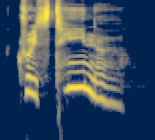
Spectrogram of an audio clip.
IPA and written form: krɪˈstiːnə (Christina)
